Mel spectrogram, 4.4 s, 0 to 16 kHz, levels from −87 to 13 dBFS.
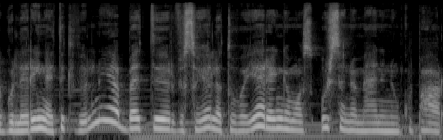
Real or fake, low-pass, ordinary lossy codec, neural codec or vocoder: real; 14.4 kHz; AAC, 96 kbps; none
